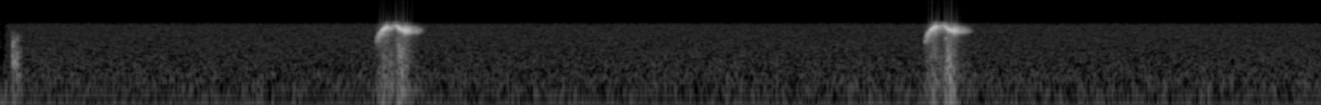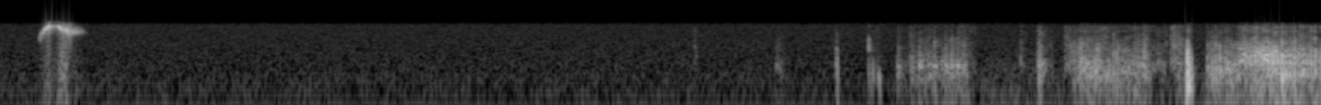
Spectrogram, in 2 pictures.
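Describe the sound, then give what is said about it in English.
A pet bird screaming to go to bed lets out three loud, shrill screeches spaced a few seconds apart, then rustling and handling noise builds toward the end. “All right, Sunbird, I know you're screaming to go to bed.”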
